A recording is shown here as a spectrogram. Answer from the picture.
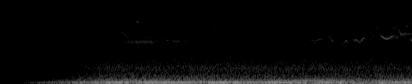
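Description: Outdoor ambience fading in: birds chirping over a steady low hum, the chirps busiest near the end.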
